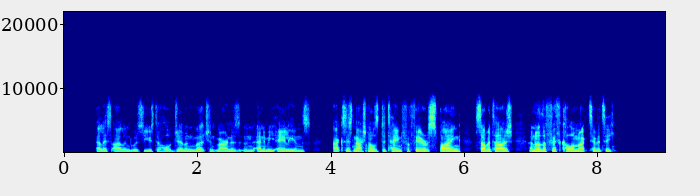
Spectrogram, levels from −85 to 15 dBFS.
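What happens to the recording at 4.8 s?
At 4.8 s you're early in an automatic gain rise that runs from 4.32 to 7.93 s. The AGC decided the input was too quiet and eased its gain up by about 6 dB, so the speech and the background noise swell together over those few seconds.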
